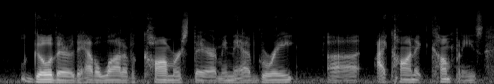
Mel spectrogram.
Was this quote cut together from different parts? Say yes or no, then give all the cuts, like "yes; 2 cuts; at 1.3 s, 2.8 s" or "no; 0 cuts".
no; 0 cuts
